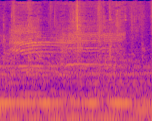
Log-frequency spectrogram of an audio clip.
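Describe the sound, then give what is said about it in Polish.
Lambs being driven out of a temple bleat in a wavering, drawn-out chorus over a steady low hum, their cries overlapping and continuing throughout at moderate, even loudness. “Sporządził bicz ze sznurków i wypędził wszystkich ze świątyni, także baranki i woły.”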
